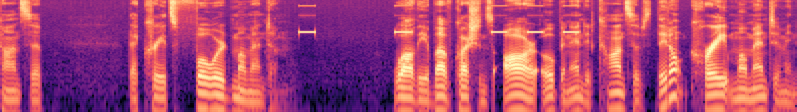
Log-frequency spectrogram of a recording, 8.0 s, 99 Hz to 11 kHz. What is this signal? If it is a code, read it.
Beep code, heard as a piezo beeper, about 2850 Hz, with speech in English. 1-1-3. In Phoenix BIOS tables: CMOS read or write failure.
